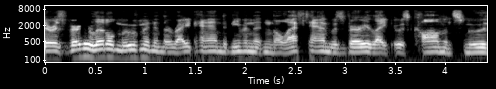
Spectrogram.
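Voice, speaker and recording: A man with a Canadian accent, flat monotone delivery at a very fast pace. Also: fairly low pitch for a man. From Saskatchewan, Canada. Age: 30s. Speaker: musician. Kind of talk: casual chat.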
